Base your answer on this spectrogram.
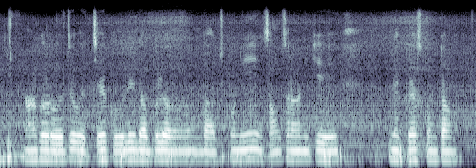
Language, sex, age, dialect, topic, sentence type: Telugu, male, 18-24, Utterandhra, banking, statement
